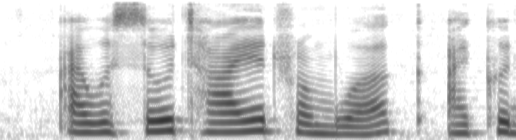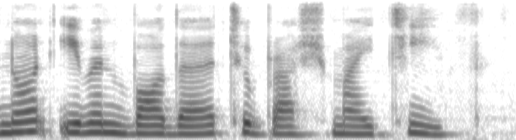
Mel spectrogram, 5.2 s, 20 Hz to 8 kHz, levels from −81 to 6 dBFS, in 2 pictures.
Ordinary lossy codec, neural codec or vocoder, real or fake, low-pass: none; codec, 24 kHz, 3.1 kbps, DualCodec; fake; 7.2 kHz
